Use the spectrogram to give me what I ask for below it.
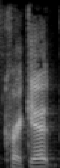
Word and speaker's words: Cricut: I think you pronounced it right. I think it's Cricut, but it's spelled Cricut.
